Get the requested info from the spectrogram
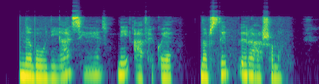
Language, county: Lithuanian, Tauragė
